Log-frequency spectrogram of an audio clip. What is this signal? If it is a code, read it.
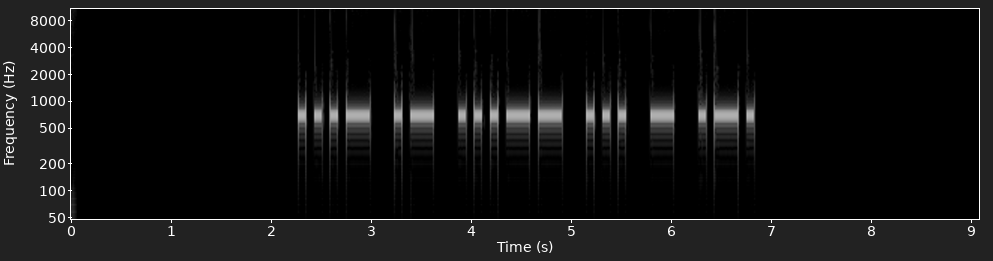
Morse code, heard as a keyed tone, about 15 wpm, 700 Hz. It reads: VA3STR
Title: DXCC-100 Call Signs - 6 Characters - 15wpm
